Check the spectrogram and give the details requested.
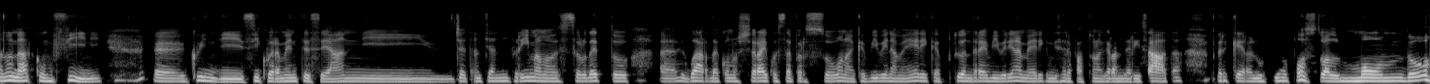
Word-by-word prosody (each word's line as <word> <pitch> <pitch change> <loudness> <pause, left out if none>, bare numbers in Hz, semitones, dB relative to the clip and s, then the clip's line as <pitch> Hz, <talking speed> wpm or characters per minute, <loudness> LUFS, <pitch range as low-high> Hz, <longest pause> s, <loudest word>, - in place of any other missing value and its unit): non 175 +1 +6
ha 160 +2 +5
confini. 145 - 0 0.5
Ehm, 140 -3 0
quindi 130 -6 +2
sicuramente 150 0 0
se 135 +1 -3
anni 135 -1 -1
mhmm, 125 -1 -6
cioè 155 +5 -2
tanti 145 +2 -4
anni 150 +1 0
prima 160 +2 0
m'avessero 145 0 -2
detto: 155 -1 0 0.3
"Ehm, 145 +1 -4
guarda 150 -1 +1
conoscerai 150 0 -1
questa 150 0 -4
persona 145 +1 -4
che 155 +4 -6
vive 150 +1 -2
in 150 - -1
America 150 +2 -2
e - - -7
p - - -28
tu 165 - -1
andrai 150 0 +1
a - - -1
vivere 145 +1 0
in 165 - 0
America," 145 -2 -2
mi 140 - -1
sarei 140 -1 -3
fatta 130 +2 -7
una 135 - -2
grande 140 -1 -1
risata, 140 +3 +1 0.3
perché 170 -2 -3
era 145 -1 -3
l'ultimo 145 +3 -1
posto 200 +1 +1
al 145 -2 +5
mondo 155 +5 +6
145 Hz, 185 wpm, -22 LUFS, 140-155 Hz, 0.5 s, non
